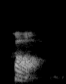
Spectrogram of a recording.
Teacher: in received pronunciation, the R is silent. So a word like CAR, car, is pronounced as car.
